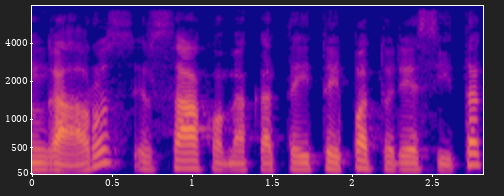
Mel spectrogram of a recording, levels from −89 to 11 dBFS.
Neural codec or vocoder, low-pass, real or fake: none; 7.2 kHz; real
